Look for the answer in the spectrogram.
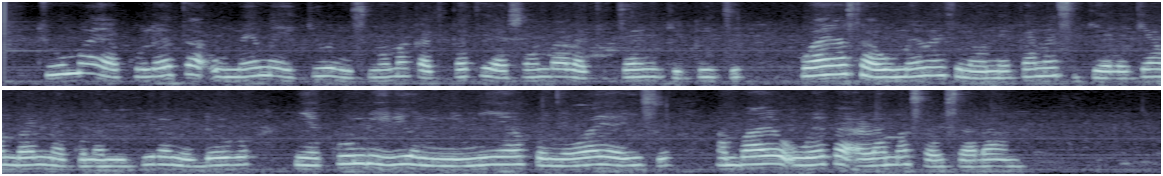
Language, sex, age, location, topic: Swahili, female, 18-24, Nairobi, government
